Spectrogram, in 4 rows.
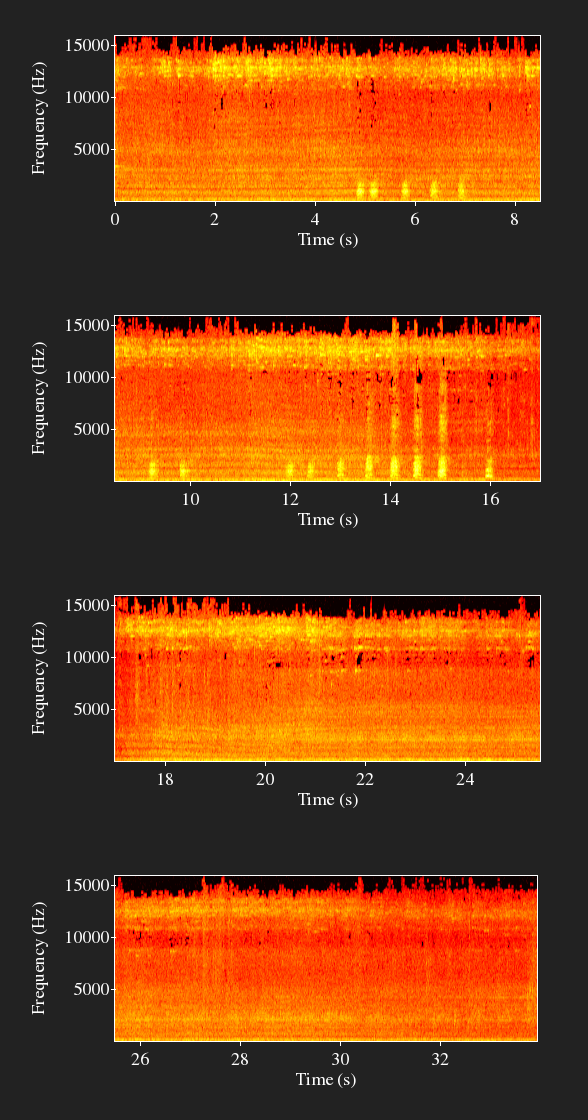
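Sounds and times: tractor engine running: 0.0s - 33.9s
dog barking: 4.8s - 7.1s, 9.2s - 10.1s, 11.9s - 15.3s, 15.9s - 16.2s.

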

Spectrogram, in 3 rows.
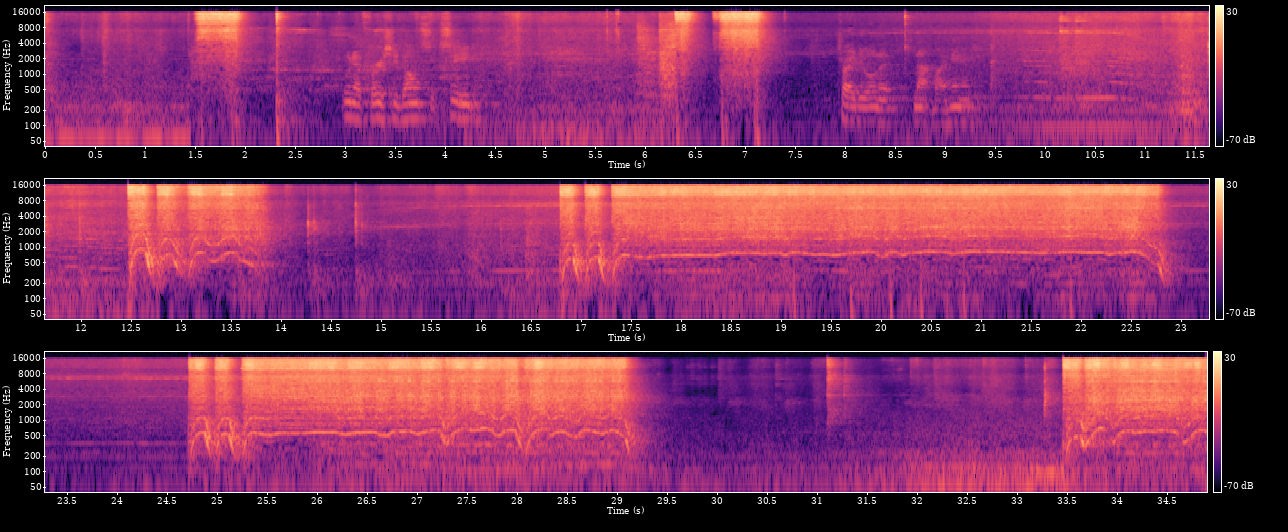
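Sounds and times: pneumatic air tool whine: 1.5s - 2.0s, 5.9s - 14.1s, 15.0s - 29.4s, 33.5s - 34.9s
loud air hiss: 1.5s - 2.1s, 6.3s - 7.4s.

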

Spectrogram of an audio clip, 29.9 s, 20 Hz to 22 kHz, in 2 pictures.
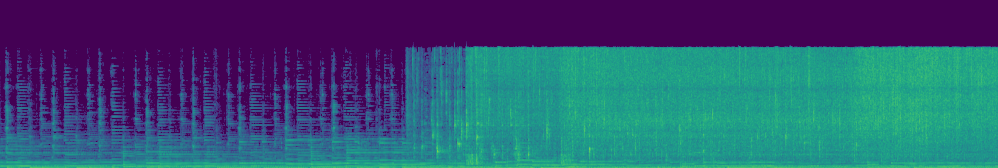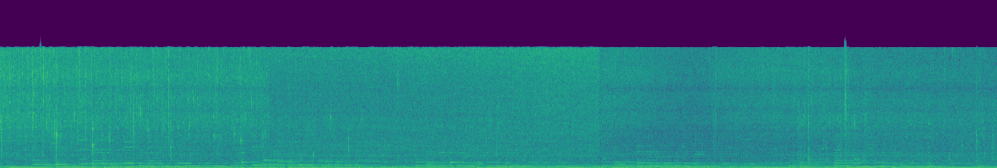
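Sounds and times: onion sizzling in frying pan: 6.2s - 29.9s.

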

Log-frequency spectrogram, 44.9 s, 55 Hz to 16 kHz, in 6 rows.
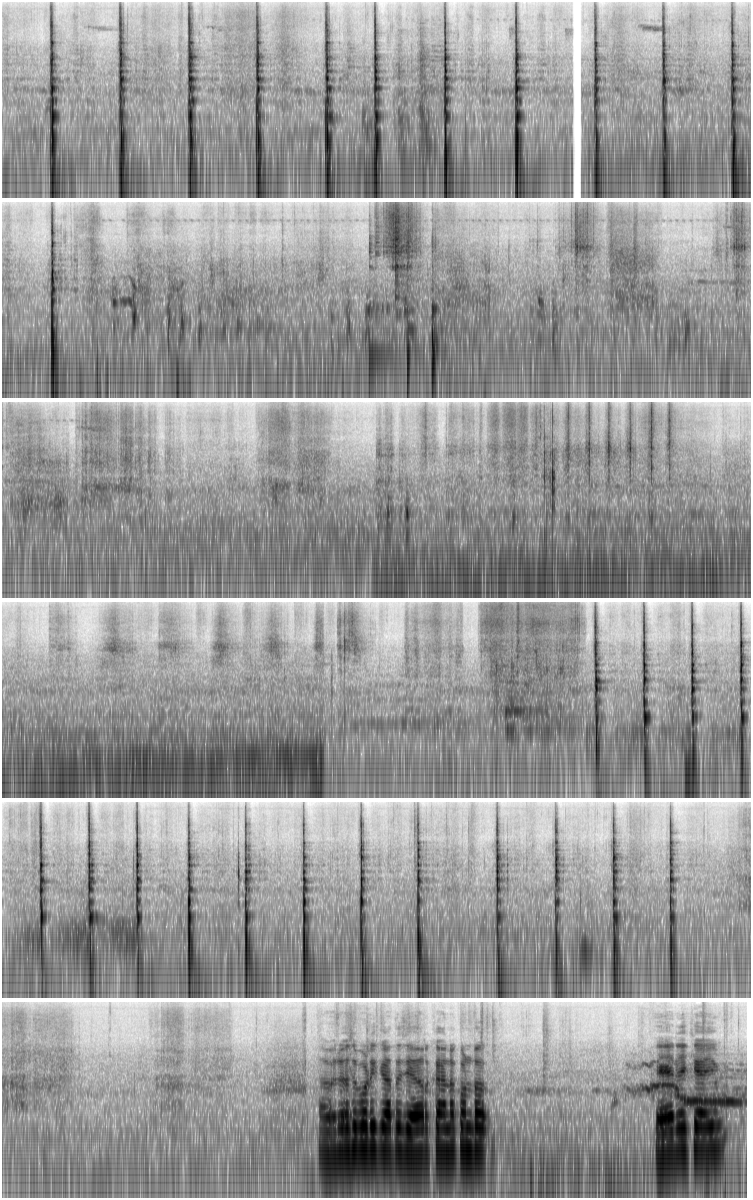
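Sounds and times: hands scraping powder in bowl: 10.4s - 12.5s, 13.1s - 16.9s, 22.8s - 28.4s, 36.3s - 38.3s, 38.9s - 39.8s.

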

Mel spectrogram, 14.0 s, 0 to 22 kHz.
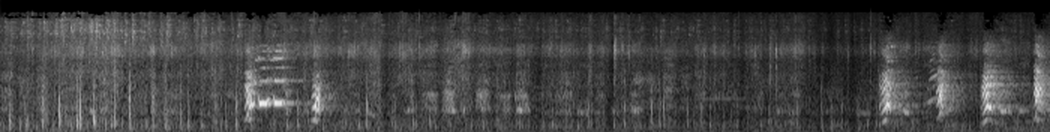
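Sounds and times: horse hoofbeats on dirt: 0.0s - 14.0s
dog yelping bark: 3.2s - 4.4s, 11.7s - 14.0s.

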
